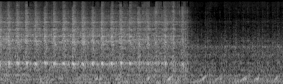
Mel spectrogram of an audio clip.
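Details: Mariner outboard motor dies when put in gear; in neutral, fast, even buzzy cranking spins a couple of seconds without firing, then falls away; hard starting.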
